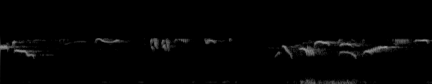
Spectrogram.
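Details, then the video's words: A blackbird singing in the early morning hours gives mellow, fluting whistled phrases that slide up and down, with a few brief twittery notes between them; a short low rumble comes in midway. "Blackbird singing"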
